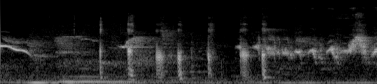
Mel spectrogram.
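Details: Chinese hwamei in a conservation aviary during breeding season, singing and displaying; slurred descending whistle, then sharp clicks and a burst of wavering warbled whistles, with low background hum.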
